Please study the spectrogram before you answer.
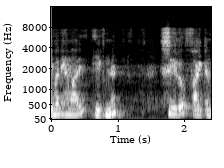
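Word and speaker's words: Psilophyton: बने हमारे, एक मिनट, सीलोफाइटन बने, राइट। यहाँ पी क्या है, साइलेंट है, ठीक है।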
